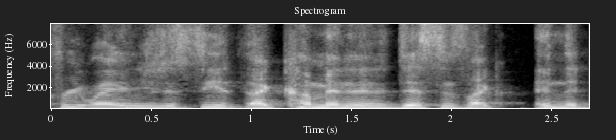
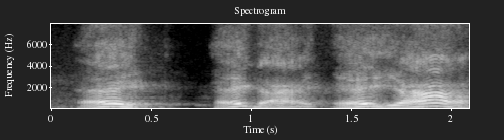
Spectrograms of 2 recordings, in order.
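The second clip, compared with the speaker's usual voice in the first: put-on Chicago accent, slow and drawn out; 3 semitones higher than usual. Imitating Kittle talking like a Chicago dude: Kittle Chicago accent impression. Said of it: "he does talk like a Chicago dude".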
